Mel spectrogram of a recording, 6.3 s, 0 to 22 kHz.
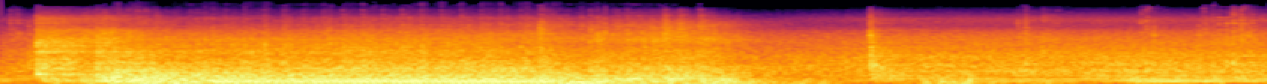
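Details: Kubota ZD28 diesel zero-turn mower with 72in deck, no-start traced to a faulty PTO micro switch, now bypassed, PTO off: diesel cranks, catches promptly and settles into a steady even run; starts normally.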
